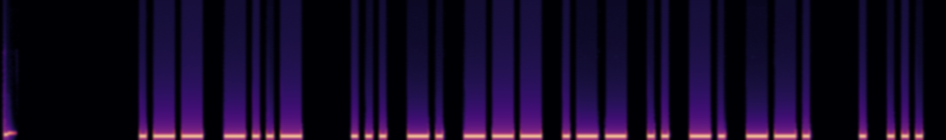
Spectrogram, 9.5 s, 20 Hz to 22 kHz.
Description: Morse code, heard as a keyed tone, about 17 wpm, 700 Hz. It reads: WX SNOWING ES
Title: Common QSO Phrases 17wpm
